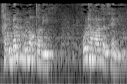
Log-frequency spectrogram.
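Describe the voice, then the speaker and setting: A woman with an Egyptian accent teaching tajweed to girls, slowly repeating sounds to demonstrate and correcting mistakes. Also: medium pitch, a little mellow, echoey room, a little hiss or hum, poor audio. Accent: Egyptian Arabic. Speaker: Quran recitation teacher.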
